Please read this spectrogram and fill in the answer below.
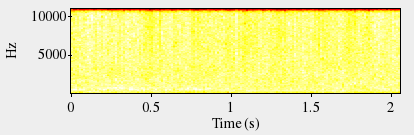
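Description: A steady hiss of background noise, even and without any distinct event, in a pause between a man's sentences.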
